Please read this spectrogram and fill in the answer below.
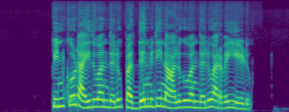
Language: Telugu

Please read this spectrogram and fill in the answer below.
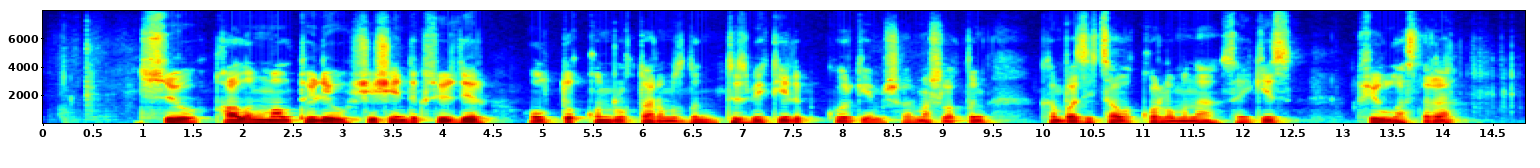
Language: Kazakh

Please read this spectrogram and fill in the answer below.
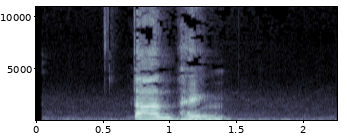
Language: Cantonese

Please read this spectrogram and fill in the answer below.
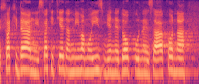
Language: Croatian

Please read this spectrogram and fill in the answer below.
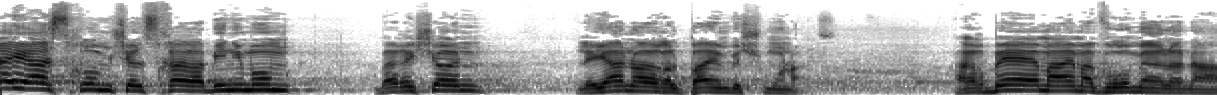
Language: Hebrew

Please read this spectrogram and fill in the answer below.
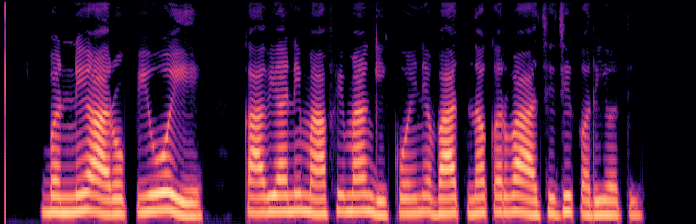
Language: Gujarati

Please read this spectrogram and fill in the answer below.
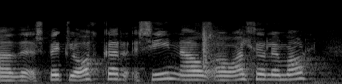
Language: Icelandic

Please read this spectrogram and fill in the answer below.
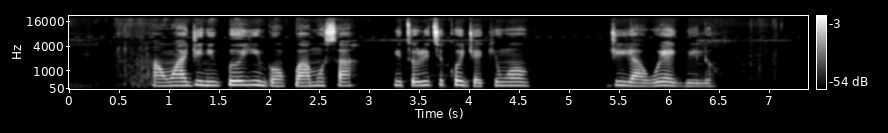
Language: Yoruba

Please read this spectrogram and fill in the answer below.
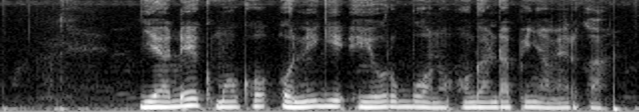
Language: Luo (Kenya and Tanzania)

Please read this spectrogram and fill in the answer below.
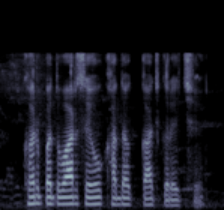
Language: Maithili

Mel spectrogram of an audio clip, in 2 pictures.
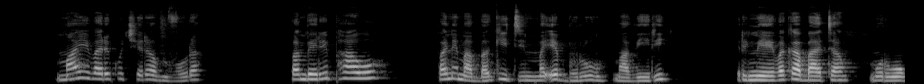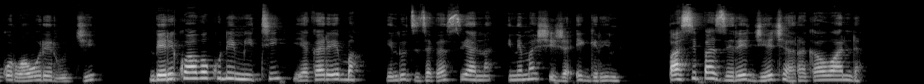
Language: Shona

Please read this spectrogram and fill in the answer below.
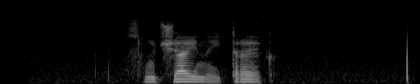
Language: Russian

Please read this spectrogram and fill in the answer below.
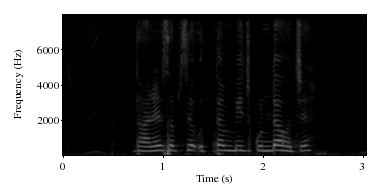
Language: Magahi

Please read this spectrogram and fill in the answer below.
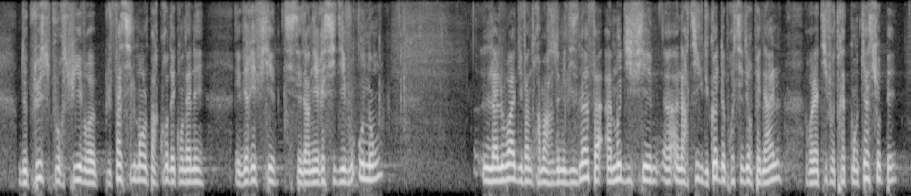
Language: French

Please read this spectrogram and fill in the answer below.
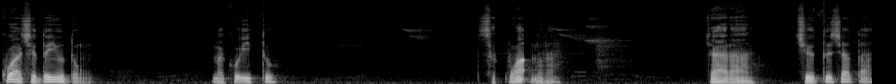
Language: Ixtayutla Mixtec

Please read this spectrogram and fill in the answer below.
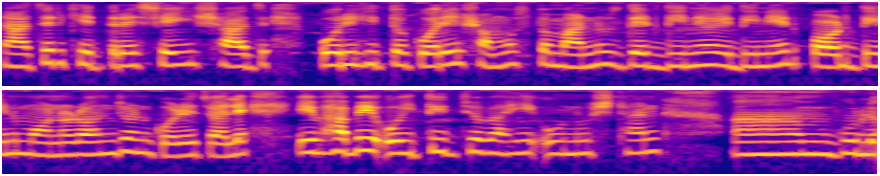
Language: Bangla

